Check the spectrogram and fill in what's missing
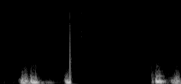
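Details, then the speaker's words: Fourth heart sound (S4), presystolic at the end of diastole: low, dull heart sounds with an extra soft beat just before the first sound. "el cuarto ruido pertenece a la dio es la pregunta más fastidiosa digo el rido que está presistólico es decir antes de la sistol"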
